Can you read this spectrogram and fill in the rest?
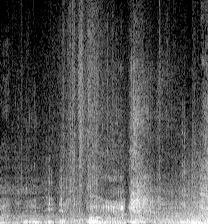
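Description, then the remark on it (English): A deep, rumbling saber-tooth tiger roar surges in waves over about four seconds, loud, with growling swells and no voices. “Oh, saber-tooth tiger.”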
